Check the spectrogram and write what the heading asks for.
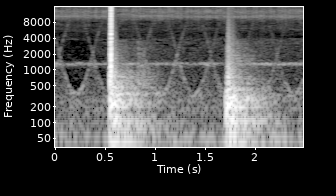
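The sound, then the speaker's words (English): Two heavy, booming knocks strike a door about a second apart, loud, each ringing out briefly over a faint, steady warbling tone in the background. “Something's at the door.”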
